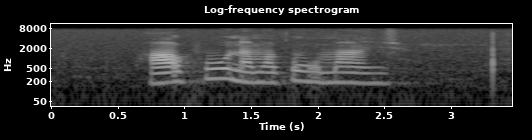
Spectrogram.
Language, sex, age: Venda, female, 20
